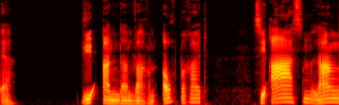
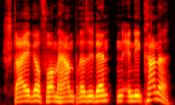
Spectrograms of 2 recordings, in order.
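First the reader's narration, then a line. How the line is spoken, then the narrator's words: Big man calling out. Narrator (German): rief der große, rotblonde, mit Schmissen bedeckte Ostpreuße Assessor Matukat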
